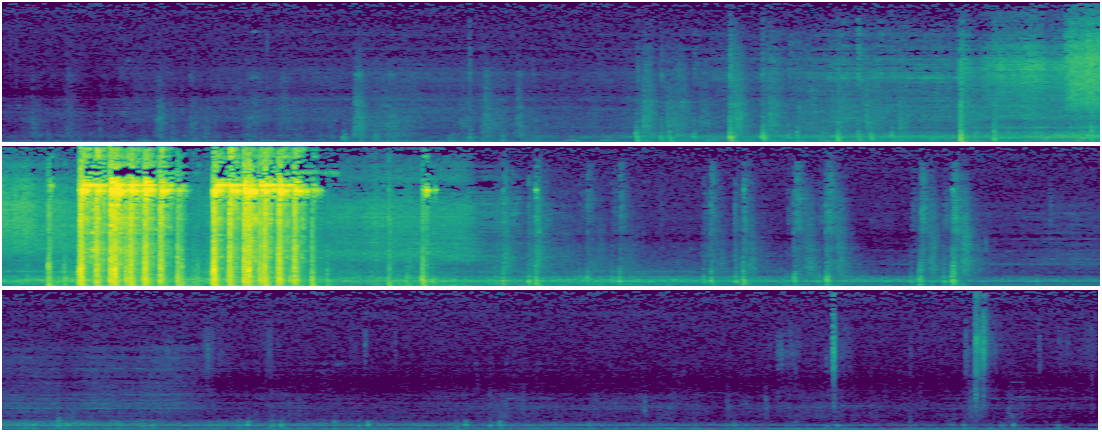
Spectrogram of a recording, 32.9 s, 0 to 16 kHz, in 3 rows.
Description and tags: tram crossing railroad rails 1
Tram crossing railroad rails with loud rumble.
Recorded: 2012-10-13.
rumble, tram, railroad, crossroad, noise, rails, streetcar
